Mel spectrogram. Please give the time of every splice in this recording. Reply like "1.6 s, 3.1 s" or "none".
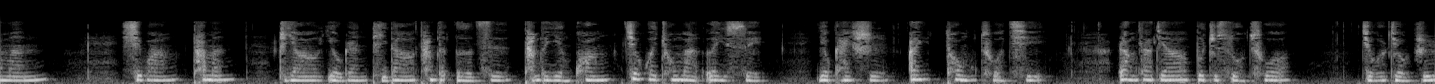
2.7 s, 5.2 s

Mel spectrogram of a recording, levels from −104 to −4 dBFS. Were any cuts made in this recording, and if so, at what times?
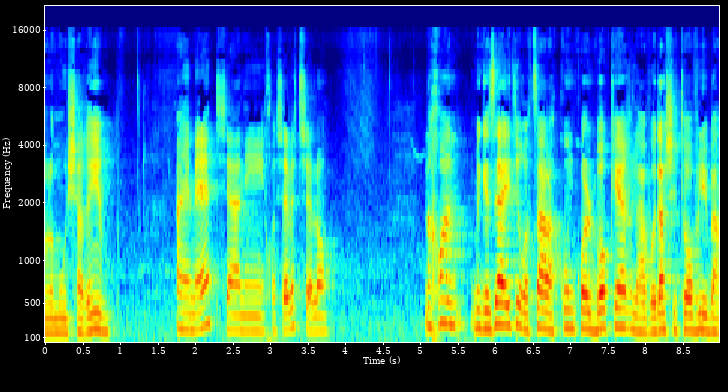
none

